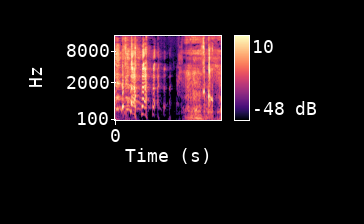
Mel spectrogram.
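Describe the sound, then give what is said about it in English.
A person imitates snoring: a quick run of rough, snorting vocal bursts, a brief pause, then a longer raspy, gurgling snore with a couple of sharp catches. “Doing fucking recursive snoring”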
